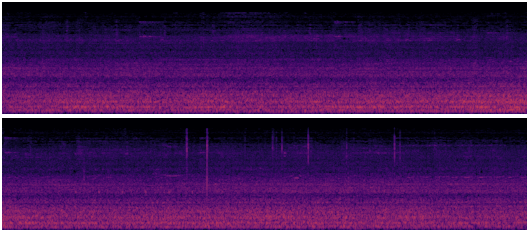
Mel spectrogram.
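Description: Tyres roar steadily on the road surface.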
